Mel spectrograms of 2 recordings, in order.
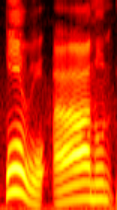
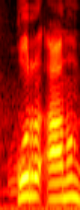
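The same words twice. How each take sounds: First: कुरआनुन slow, with a full, heavy R; correct thick R. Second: कुरआनुन with a thin, trilled R; wrong thin R. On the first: Teacher showing pupils the right reading, thick R. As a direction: round and thicken the R in कुरआनुन, drawing it out. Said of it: "ये पढ़ना सही है". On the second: Teacher showing pupils the wrong reading, thin R. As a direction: roll the R lightly in कुरआनुन, unthickened. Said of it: "पढ़ना गलत है". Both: Shown as a demonstration.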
